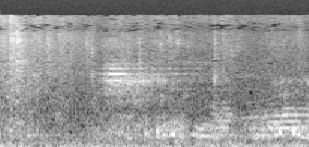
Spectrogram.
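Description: Domestic pigeons cooing faintly in the background.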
